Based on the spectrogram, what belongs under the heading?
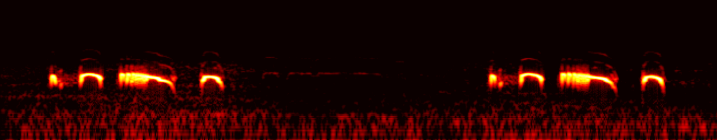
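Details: Spotted dove repeating its cooing phrase twice, each made of a short note, a clear coo, a drawn-out purring descending coo and a final soft coo, with a quiet gap between phrases.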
